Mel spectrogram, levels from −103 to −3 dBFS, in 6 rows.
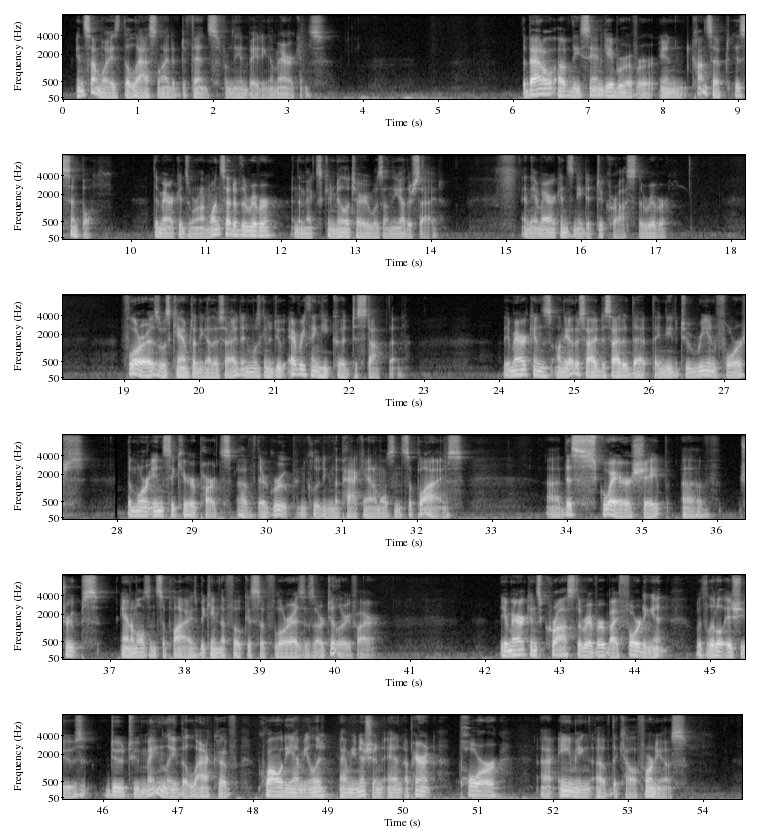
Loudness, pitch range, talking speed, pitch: -26 LUFS, 90-110 Hz, 150 wpm, 100 Hz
